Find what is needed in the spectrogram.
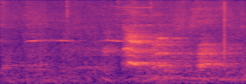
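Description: A dog barks a little over a second in, a high-pitched yappy call.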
